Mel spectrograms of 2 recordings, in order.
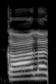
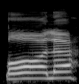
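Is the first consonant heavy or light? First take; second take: light; heavy. First: The first consonant is light, lips not rounded. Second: The first consonant is heavy, with rounded lips. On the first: The speaker calls it wrong. "काला नहीं कहेंगे" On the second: The speaker calls it right. "होंठों को गोल करके"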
